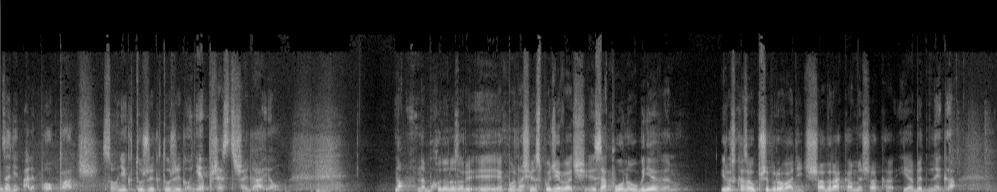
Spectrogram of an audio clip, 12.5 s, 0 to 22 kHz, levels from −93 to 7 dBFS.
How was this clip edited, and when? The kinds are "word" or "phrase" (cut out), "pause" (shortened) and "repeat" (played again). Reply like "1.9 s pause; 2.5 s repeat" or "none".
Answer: none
